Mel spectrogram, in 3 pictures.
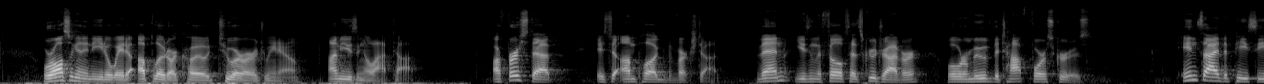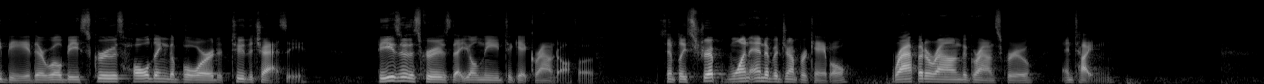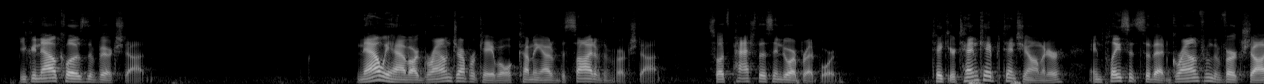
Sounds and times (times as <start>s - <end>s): Speech: 0.4s - 4.3s, 4.9s - 11.0s, 11.8s - 15.8s, 16.4s - 23.8s, 25.5s - 26.9s, 28.8s - 33.8s, 34.6s - 37.9s.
